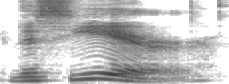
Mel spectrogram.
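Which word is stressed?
year. The stress falls on the word year. The speaker calls it right. "let's make year big"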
